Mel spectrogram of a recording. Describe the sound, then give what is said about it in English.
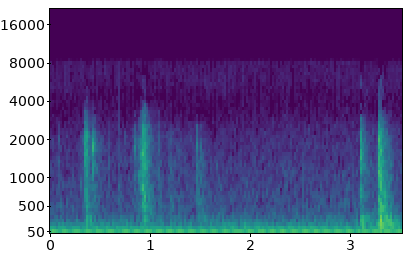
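An unlocked apartment door is opened, with a few scattered clicks and rattles of the latch and a louder knock-like thud at the end, all over a steady low hum. No one speaks. “And the door wasn't locked.”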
